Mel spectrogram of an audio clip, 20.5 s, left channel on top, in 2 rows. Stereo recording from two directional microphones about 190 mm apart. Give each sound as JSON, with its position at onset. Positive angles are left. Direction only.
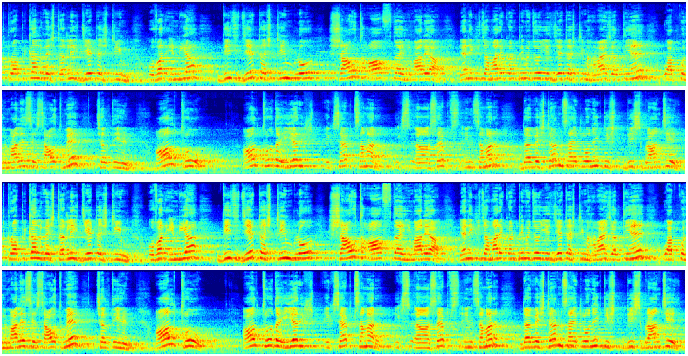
{"t": 0.1, "sound": "a man's voice", "side_deg": -50}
